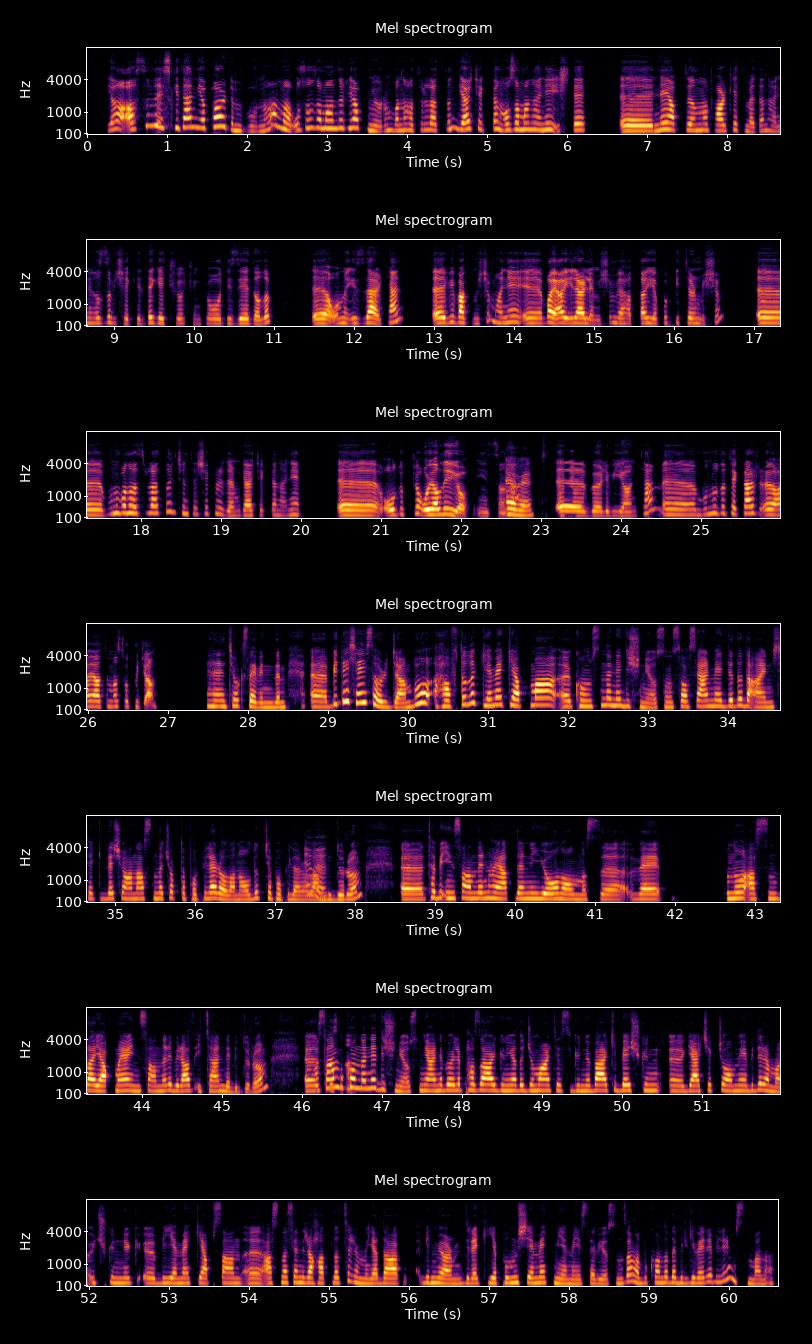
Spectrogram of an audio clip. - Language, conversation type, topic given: Turkish, advice, Motivasyon eksikliğiyle başa çıkıp sağlıklı beslenmek için yemek hazırlamayı nasıl planlayabilirim?
- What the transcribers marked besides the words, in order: other background noise; chuckle; tapping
